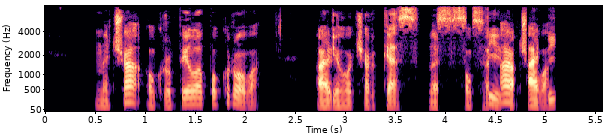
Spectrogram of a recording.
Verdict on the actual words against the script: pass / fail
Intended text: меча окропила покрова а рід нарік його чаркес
fail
